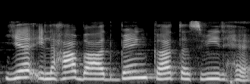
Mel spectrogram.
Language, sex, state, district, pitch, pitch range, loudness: Hindi, female, Jharkhand, Deoghar, 260 Hz, 250-290 Hz, -12 LUFS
